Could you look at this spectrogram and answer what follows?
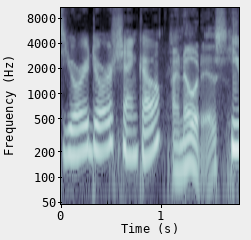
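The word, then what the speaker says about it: Doroshenko: saying their names dorenko D yes it's Yori dorenko I know it is he was 21 there's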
